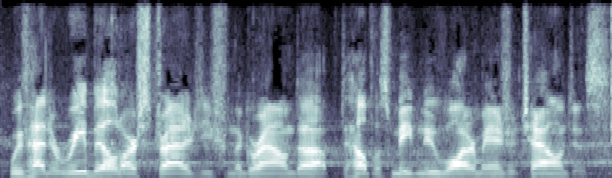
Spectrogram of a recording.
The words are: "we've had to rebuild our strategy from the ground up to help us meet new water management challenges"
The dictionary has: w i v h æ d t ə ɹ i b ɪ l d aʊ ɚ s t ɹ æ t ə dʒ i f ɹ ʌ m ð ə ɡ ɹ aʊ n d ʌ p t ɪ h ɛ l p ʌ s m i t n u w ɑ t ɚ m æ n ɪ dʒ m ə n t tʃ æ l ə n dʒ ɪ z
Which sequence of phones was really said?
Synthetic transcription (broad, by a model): w i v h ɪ d t ə ɹ i b ɪ l d aʊ ɚ s t ɹ æ t ə dʒ i f ɹ ʌ m ð ə ɡ ɹ aʊ n d ʌ p t ɪ h ɛ l p ʌ s m i t n u w ɑ t ɚ m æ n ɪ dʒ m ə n tʃ æ l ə n dʒ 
